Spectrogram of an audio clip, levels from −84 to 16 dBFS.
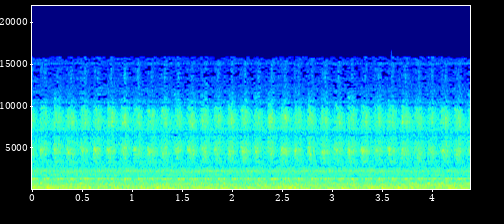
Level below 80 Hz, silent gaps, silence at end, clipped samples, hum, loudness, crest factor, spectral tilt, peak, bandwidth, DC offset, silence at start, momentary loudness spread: -48 dBFS; none; 0 s; under 0.1%; none; -23 LUFS; 14 dB; -3 dB/octave; -10 dBFS; 16 kHz; under 0.1%; 0 s; 1 LU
